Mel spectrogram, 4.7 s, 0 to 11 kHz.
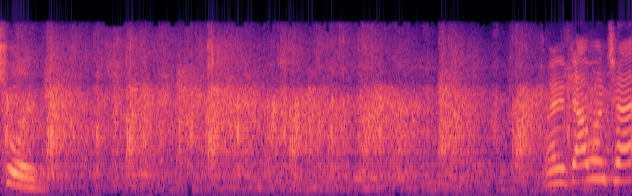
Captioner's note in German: Beifall bei der CDU und dem BÜNDNIS 90/DIE GRÜNEN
